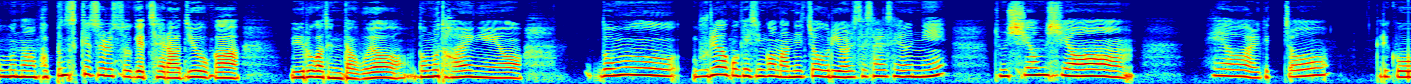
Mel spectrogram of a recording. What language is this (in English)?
Korean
